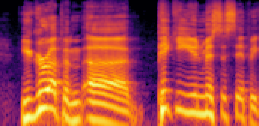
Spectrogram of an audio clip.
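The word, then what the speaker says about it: Picayune: get off here you grew up in uh pyun Mississippi correct that's right you said it right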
